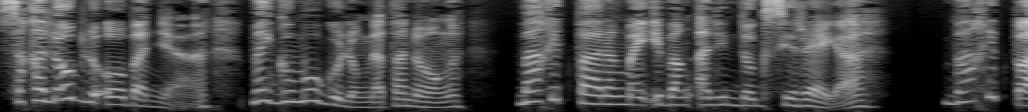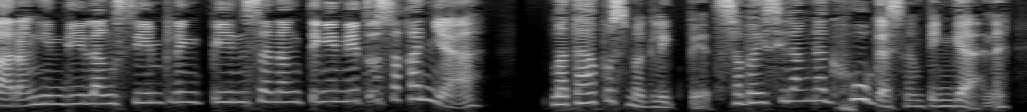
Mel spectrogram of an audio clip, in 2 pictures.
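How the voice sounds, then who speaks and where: A woman narrator delivers a scripted drama story with expressive, lively pitch movement. The recording is dry and close, with her voice in a middle register. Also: normal speed, dry recording.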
